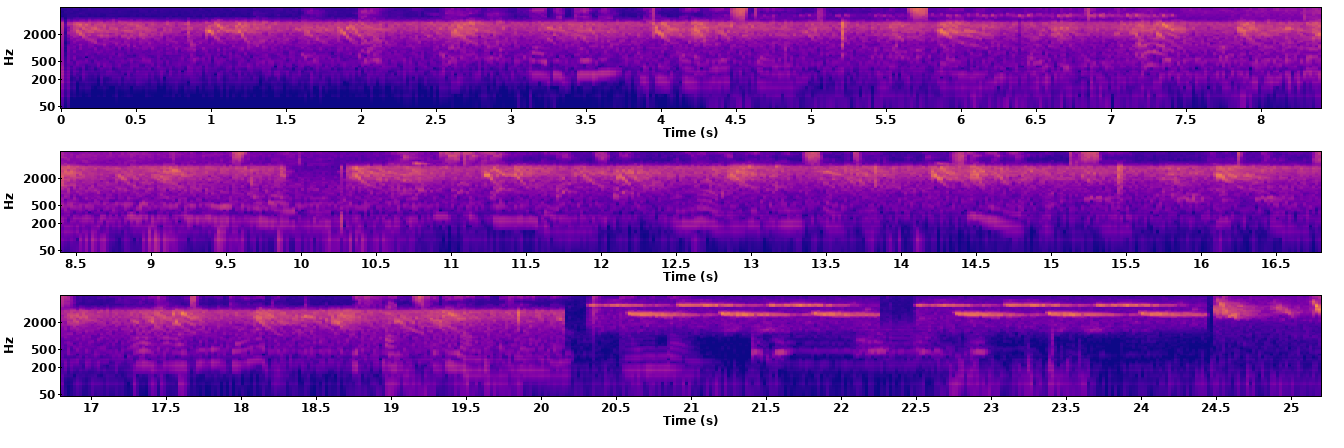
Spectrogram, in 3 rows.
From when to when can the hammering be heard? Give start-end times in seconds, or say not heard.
not heard.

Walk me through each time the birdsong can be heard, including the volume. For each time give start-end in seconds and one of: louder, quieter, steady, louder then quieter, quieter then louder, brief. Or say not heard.
0.0-25.1 steady.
